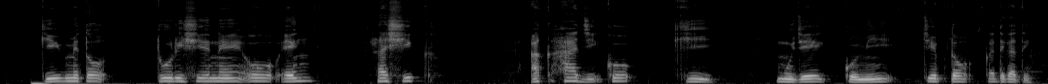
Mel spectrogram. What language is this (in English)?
Kalenjin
